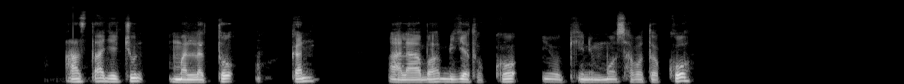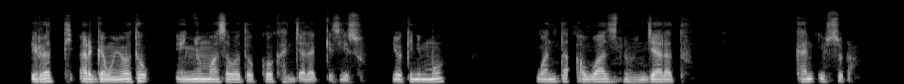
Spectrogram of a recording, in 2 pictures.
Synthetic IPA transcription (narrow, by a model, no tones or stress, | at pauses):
ʔaːst̪ʼaːd͡ʒɛt͡ʃːuːn | mɐlːɐt̪ːo̞ː | kɐn | ɐlaːbaːbɪjːɐt̪ɔkːo̞ː | jo̞ːkʰiːnɪmːo̞ːsɐbɐt̪ɔkʰːo̞ː | ʔɪrːɐt̪ːɪ̥ɐɾɡɐmʊjoːt̪ɐʔʊ̥ | eːɲːʊmːaːsɐbɐt̪ɔkːo̞ːkɐnt͡ʃʼɐlɐkʼːɪsiːsʊ̥ | joːkiːnɪmːo̞ː | wɐnt̪ɐʔɐwːaːs̬nʊhɪnd͡ʒaːlɐt̪ʊ̥ | kɐnɪbsʊᶑɐ̥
